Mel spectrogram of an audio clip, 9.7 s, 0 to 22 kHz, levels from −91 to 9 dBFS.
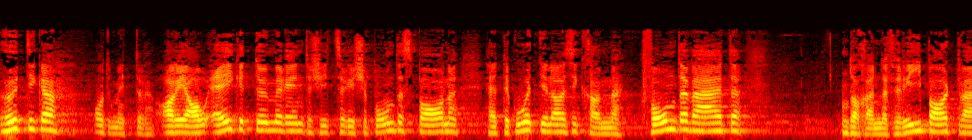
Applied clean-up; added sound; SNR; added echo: none; none; none; none.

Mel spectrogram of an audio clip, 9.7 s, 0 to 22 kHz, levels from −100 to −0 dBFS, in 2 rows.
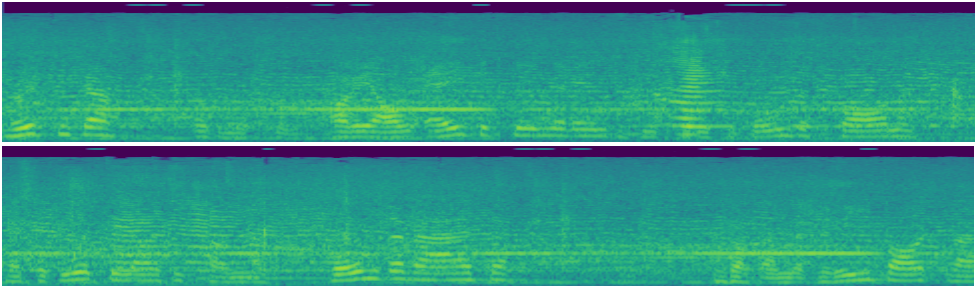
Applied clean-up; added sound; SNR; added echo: none; Buzz; -1 dB; none.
